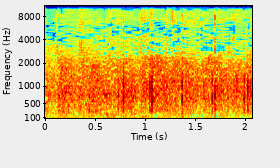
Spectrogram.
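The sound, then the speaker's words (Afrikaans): An audience claps steadily for a volunteer called up to help, a dense, even wash of many hands with a few sharper claps popping out above the crowd noise, sustained at a moderate level throughout. “Geef hom gou 'n hande klap.”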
